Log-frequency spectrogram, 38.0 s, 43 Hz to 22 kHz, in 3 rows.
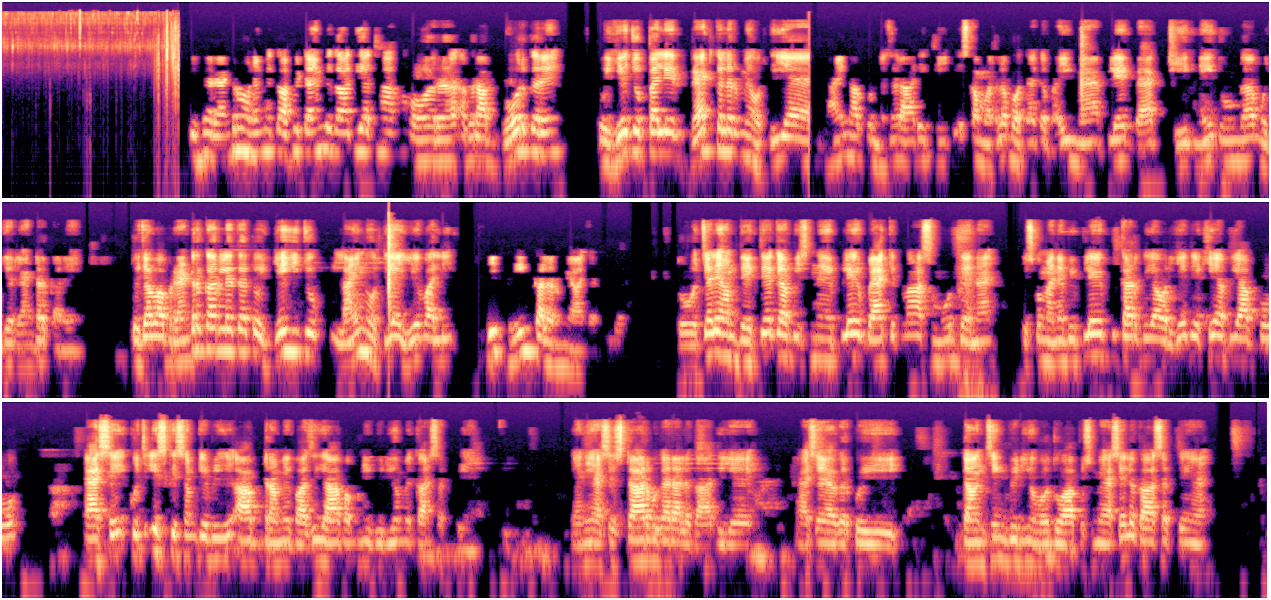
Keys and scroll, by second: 1.9 ctrl+w, 6.3 ctrl+2, 22.4 space.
